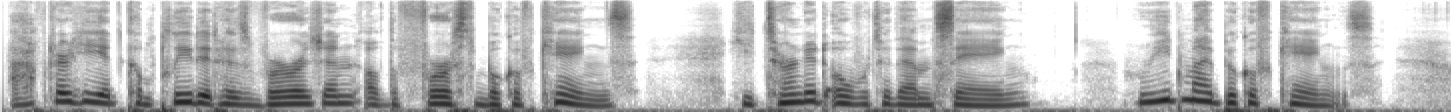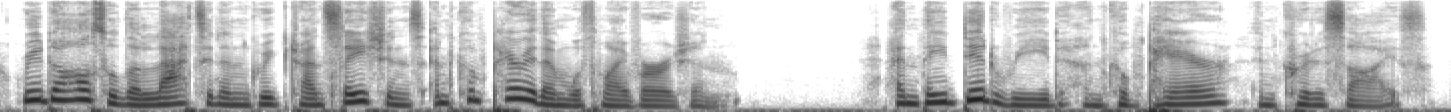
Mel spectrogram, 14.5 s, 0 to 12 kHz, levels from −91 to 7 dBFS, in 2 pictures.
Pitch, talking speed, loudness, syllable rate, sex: 170 Hz, 180 wpm, -19 LUFS, 5.1 syllables/s, female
